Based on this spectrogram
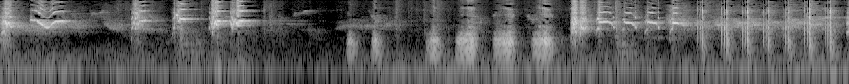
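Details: Nodding, energetic Javan myna delivering a song rich in varied fill-in notes: squealing whistles and rasps, a brief quiet gap, then a long steady run of clipped harsh notes mixed with thin high whistles.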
